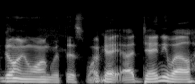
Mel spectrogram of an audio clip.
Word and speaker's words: Danuel: along with this okay danuel house tanja well did you know that's actually how you say it yeah yeah yeah first annual yeah I don't know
